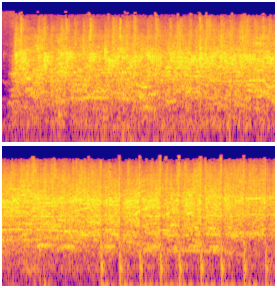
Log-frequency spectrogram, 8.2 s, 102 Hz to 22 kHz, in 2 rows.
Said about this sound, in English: That applause went on for 30 more seconds while Reverend Wright stood back, literally flexing his muscles and giving military-style salutes to the crowd. And the moderator had to admonish the crowd twice to stop clapping.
